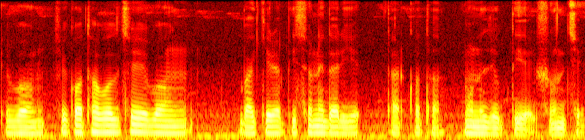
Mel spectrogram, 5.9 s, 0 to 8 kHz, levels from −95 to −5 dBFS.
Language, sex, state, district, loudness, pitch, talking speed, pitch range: Bengali, male, West Bengal, Kolkata, -17 LUFS, 100 Hz, 135 wpm, 95-105 Hz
